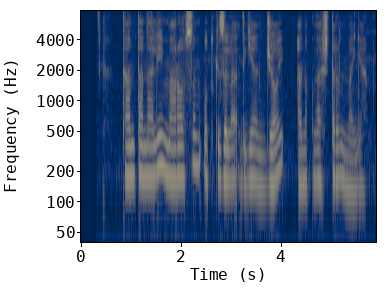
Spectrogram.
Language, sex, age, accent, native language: Uzbek, female, 25-34, Farg'ona, Uzbek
